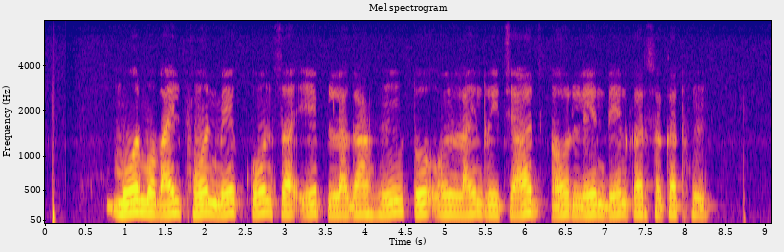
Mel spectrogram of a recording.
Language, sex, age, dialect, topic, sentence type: Chhattisgarhi, male, 18-24, Northern/Bhandar, banking, question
